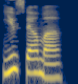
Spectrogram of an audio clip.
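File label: "eustoma", British English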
